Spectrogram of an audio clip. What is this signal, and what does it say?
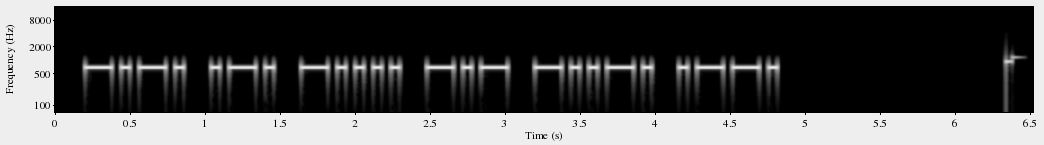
Morse code, heard as a keyed tone, about 21 wpm, 700 Hz. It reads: CR6K/P
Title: Difficult Call Signs 20wpm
